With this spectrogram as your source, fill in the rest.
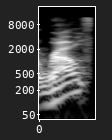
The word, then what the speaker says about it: Ralph: him and is it Ralph Fiennes? I always confused. It's Rafe Fiennes. Rafe.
